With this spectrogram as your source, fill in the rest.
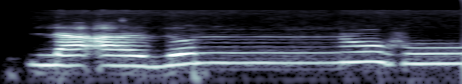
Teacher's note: it produces a 2-second nasal sound, and the name of this sound is called ghunna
